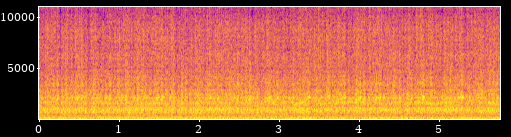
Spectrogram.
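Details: Mazda engine at its moment of death: rough heavy idle with a dull clatter buried in the low rumble, sounding close to dying; rod knock from a worn connecting rod bearing.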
